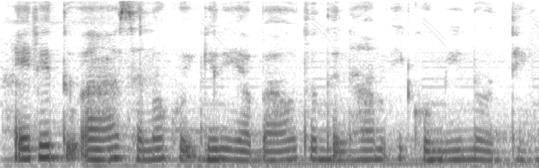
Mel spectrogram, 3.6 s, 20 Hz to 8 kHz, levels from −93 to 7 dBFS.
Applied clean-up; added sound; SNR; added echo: none; Alarm; 8 dB; none.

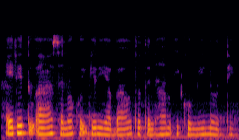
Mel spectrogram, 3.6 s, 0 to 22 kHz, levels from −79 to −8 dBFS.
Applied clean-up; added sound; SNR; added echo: none; none; none; none.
